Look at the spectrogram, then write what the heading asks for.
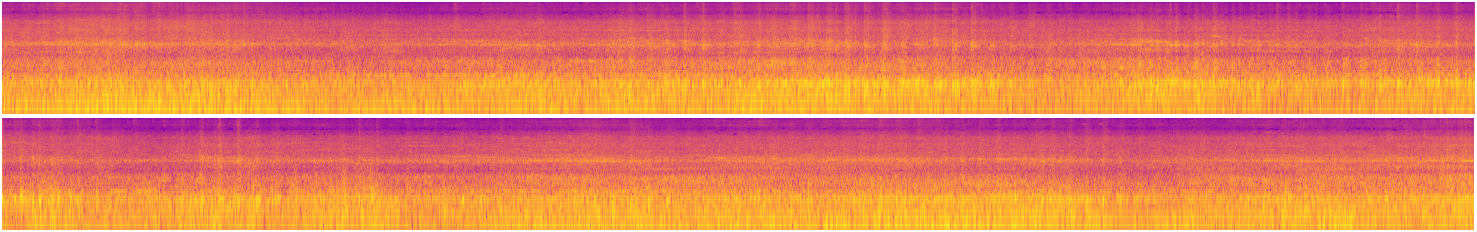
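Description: Freight cars rolling past at close range: a steady rumble of steel wheels on the rails, with a repeated clacking as wheelsets pass over the rail joints. The loudness swells and dips every few seconds as different cars go by.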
